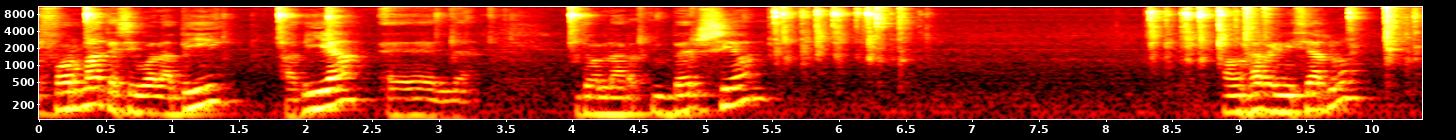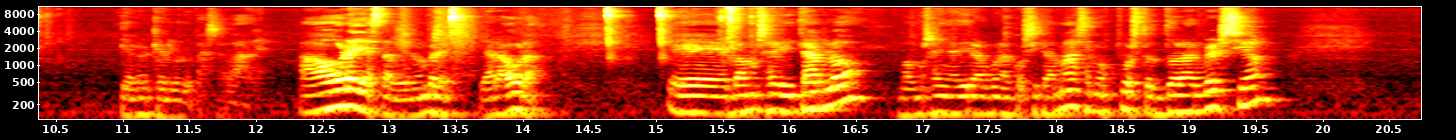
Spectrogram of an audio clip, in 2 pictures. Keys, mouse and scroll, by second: 0.0-6.7 typing, 8.1-9.3 typing, 10.1 super+Return, 14.6 ctrl+p, 15.0 ctrl+p, 15.5 Return, 18.3-19.5 scroll down 1.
